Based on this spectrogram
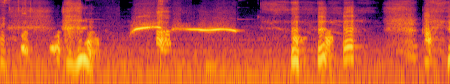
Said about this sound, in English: You know what that is? That's my Periscope. Somebody I'm following just popped onto Periscope.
